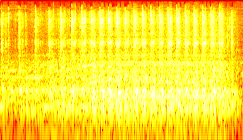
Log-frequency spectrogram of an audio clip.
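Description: A domestic sewing machine running steadily while top stitching fabric just beside a seam, a fast even needle rhythm throughout, quiet and close, with no talking.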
